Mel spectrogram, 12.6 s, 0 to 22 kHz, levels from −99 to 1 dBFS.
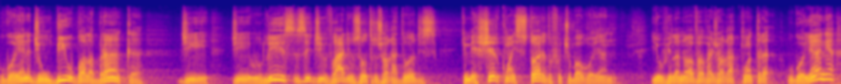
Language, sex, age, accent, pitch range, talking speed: Portuguese, male, 60-79, Brazilian, 115-155 Hz, 150 wpm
